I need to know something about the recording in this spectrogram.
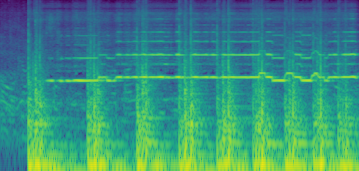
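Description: Hōin kagura accompaniment starting about a third of a second in: two large barrel drums (taiko) struck in a quick, even rhythm, about four to five strokes a second. A bamboo transverse flute (fue) comes in about a second in on a long, steady high note.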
